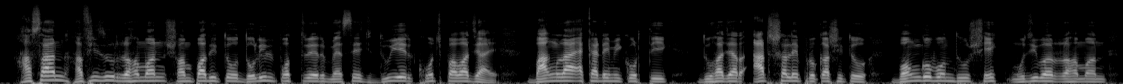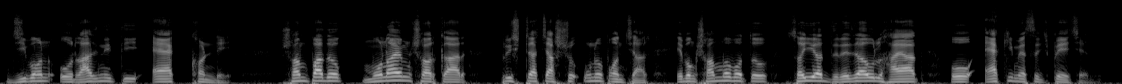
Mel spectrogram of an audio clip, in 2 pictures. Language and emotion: Bengali, neutral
